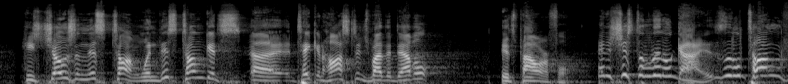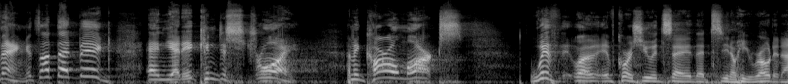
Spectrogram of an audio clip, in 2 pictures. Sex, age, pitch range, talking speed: male, 40-59, 195-315 Hz, 200 wpm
